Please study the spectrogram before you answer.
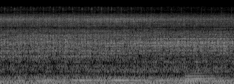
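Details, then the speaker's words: Engine running after repair/replacement of the belt tensioner bearing: steady, even hum with no chirp, squeal or bearing rumble from the belt drive; the noise is gone, quiet belt drive. "yan. Wala nang ingay, tahimik na."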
